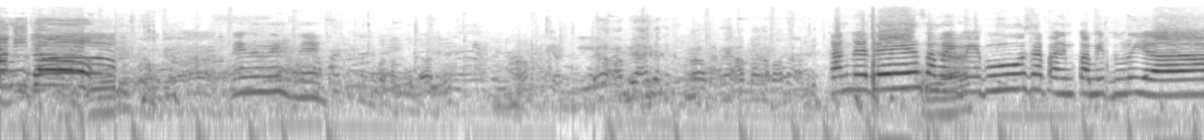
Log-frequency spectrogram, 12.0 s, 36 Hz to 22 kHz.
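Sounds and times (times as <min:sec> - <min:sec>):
overlapping voices chatter: 0:00.0 - 0:12.0.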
